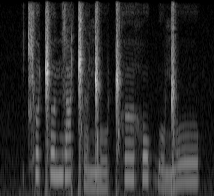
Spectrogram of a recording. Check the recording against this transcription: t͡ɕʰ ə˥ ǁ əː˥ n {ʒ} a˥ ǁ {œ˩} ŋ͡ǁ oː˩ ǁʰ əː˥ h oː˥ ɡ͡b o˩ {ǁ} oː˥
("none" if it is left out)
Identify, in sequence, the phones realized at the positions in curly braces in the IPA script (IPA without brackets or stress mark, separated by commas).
z, ɛ˩, ŋ͡ǁ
